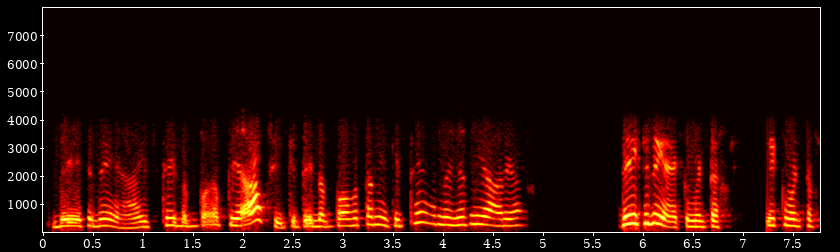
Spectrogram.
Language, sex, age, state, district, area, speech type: Punjabi, female, 45-60, Punjab, Firozpur, rural, conversation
